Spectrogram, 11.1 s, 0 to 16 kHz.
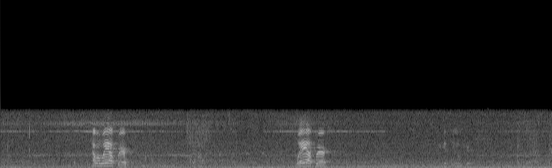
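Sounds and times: faint high-pitched whine: 0.0s - 11.0s
outdoor background hiss: 0.0s - 11.0s.

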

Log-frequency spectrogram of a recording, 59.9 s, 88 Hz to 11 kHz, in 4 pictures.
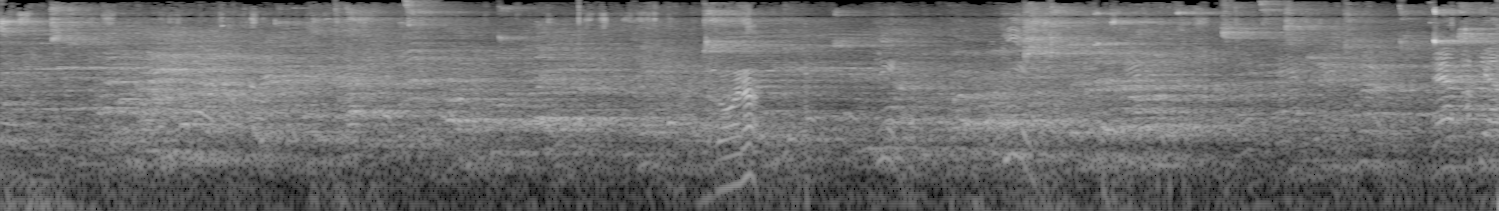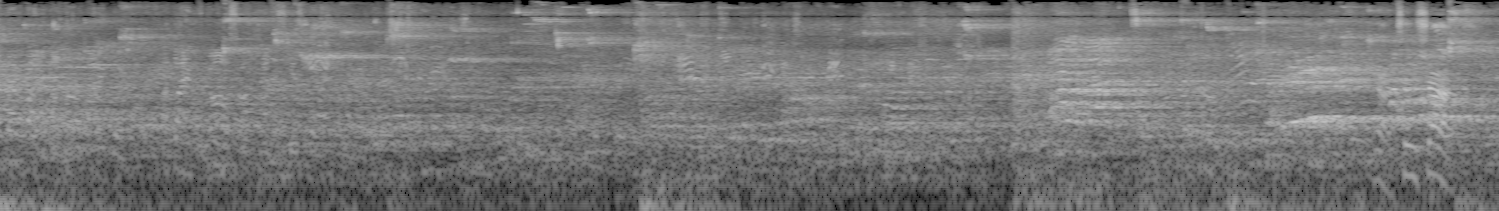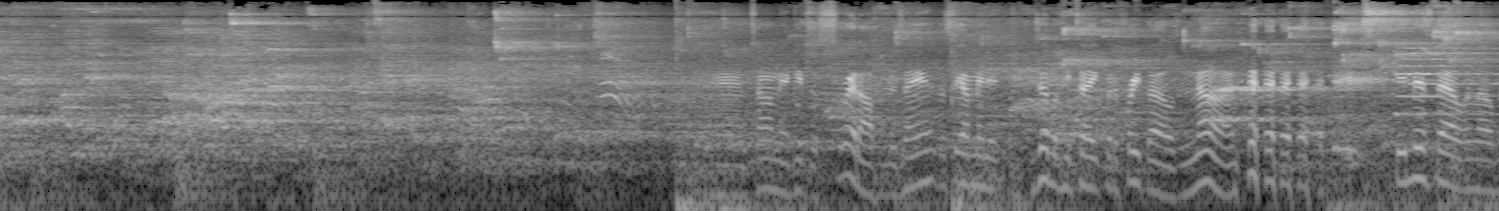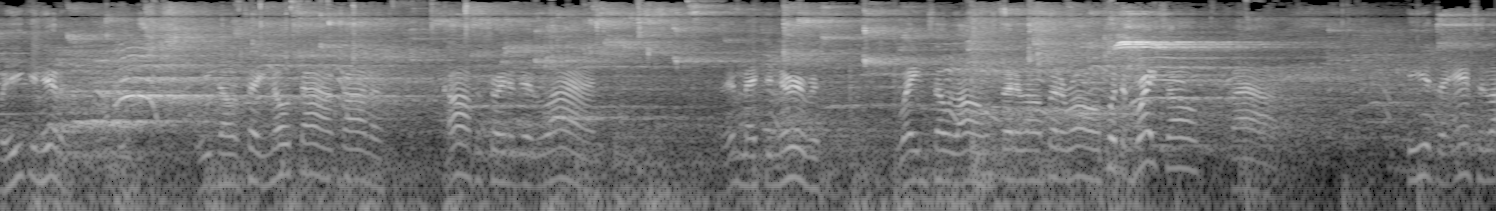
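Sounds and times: voices echoing in a gymnasium: 0.0s - 59.9s.

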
